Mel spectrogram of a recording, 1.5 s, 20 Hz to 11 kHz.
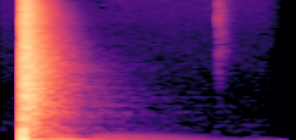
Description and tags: Sound of shooting with a 8mm Flobert pistol. Recorded in a wine-cellar using Rode NT4 -> custom-built Green preamp -> M-Audio MicroTrack. Unprocessed.
8mm, fire, flobert, pistol, shot, wine-cellar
